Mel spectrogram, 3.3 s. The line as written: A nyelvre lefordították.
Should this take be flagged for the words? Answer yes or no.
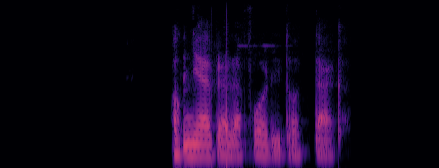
no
